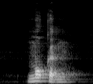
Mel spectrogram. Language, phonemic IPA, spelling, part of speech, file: Dutch, /ˈmɔkə(n)/, mokken, verb / noun, Nl-mokken.ogg
- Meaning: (verb) 1. to sulk 2. to dook (ferret sound); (noun) plural of mok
